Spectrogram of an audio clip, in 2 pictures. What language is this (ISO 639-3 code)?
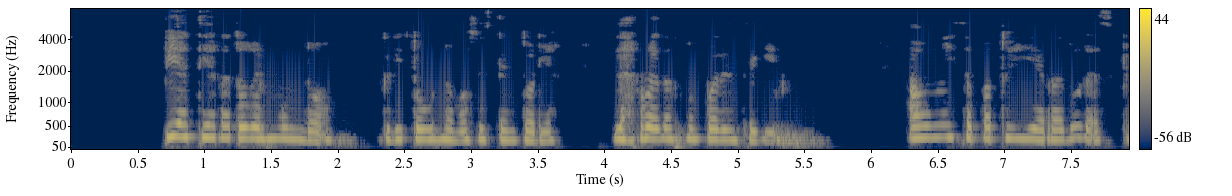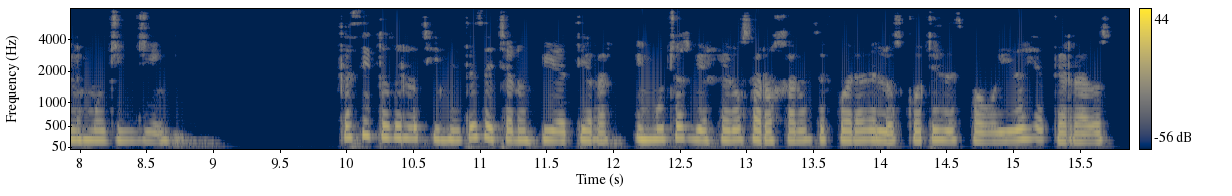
spa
